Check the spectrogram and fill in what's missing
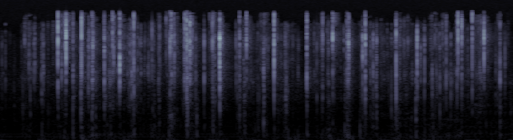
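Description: A full king-size Reese's candy bar in a plastic film wrapper is crinkled and scratched with long nails. The result is a quiet, dense run of sharp, bright crackles and clicks, with almost no low end and each snap dying away almost instantly.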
